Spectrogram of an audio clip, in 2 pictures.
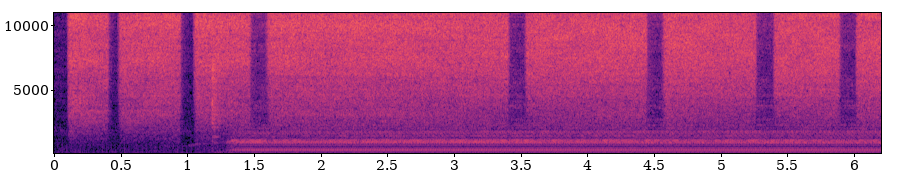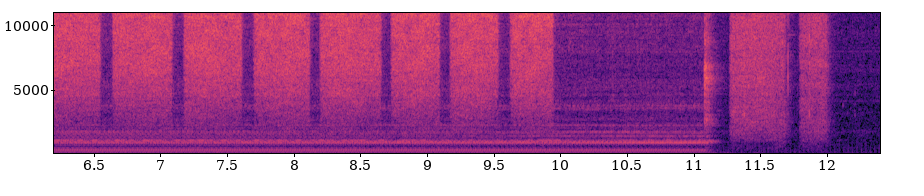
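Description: Airbrush spraying paint in a steady hiss, cut by short pauses about twice a second in the second half as the trigger is worked, then stopping at about ten seconds after a couple of short bursts. Under it an air compressor hums steadily from about a second in until just after eleven seconds.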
